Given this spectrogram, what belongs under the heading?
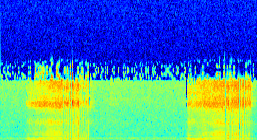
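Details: LuLu, a bulldog, snoring: two loud, fluttering, rattly snores on the in-breath, a few seconds apart, with a low hum behind; short-nosed dog snoring.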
